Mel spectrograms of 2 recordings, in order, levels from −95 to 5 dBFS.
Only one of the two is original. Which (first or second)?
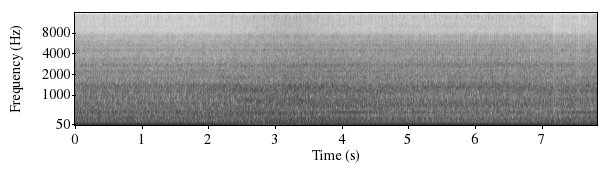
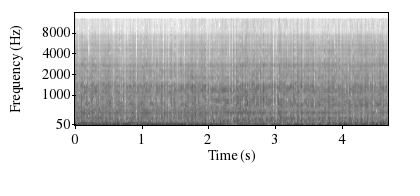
first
